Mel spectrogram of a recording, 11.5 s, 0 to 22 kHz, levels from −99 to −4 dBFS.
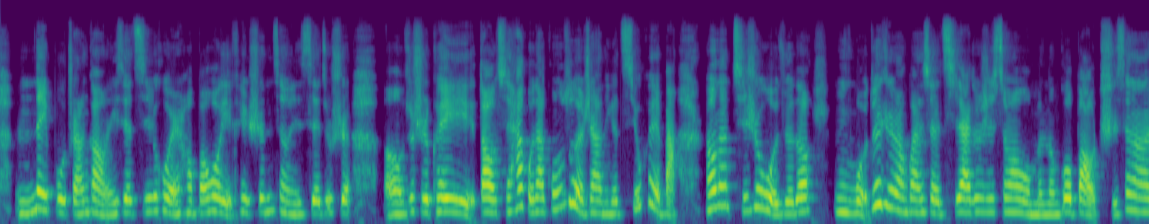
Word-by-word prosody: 嗯， 215 +1 -5
内 290 -2 +5
部 235 -4 0
转 215 -1 -2
岗 230 -4 0
的 - - -4
一 210 - -2
些 225 0 0
机 240 +2 -5
会， 250 -4 +1
然 205 - 0
后 225 - -4
包 220 +1 +1
括 250 -3 +3
也 - - 0
可 240 - -11
以 - - -3
申 240 +2 -4
请 230 -6 -5
一 195 - -5
些 215 +2 -1
就 230 +2 -6
是 225 -2 -1 0.3
呃， 200 +3 0
就 245 - -5
是 465 - +2
可 - - -1
以 450 -3 +4
到 240 - +5
其 235 +2 -7
他 320 +6 +2
国 230 - -1
家 240 - +3
工 285 +5 -3
作 400 - +3
的 310 - +4
这 230 +2 -4
样 220 - 0
的 - - -6
一 - - -4
个 210 - -2
机 210 +1 -9
会 385 +2 -1
吧。 - - -3 0.3
然 280 - +1
后 310 - +6
呢， 345 0 +1
其 255 -7 -7
实 325 - -1
我 280 -10 +4
觉 205 +1 -1
得， 245 +2 +4 0.2
嗯， 235 -2 -2
我 220 - +1
对 370 +4 +3
这 330 -4 0
段 260 -4 +2
关 230 -1 0
系 235 - -2
的 215 - 0
期 210 +4 -4
待， 235 - +6
就 240 +1 -2
是 235 0 -5
希 240 +1 -6
望 235 -1 +2
我 210 - 0
们 190 -1 -3
能 195 0 -2
够 240 +2 +5
保 230 0 +2
持 195 - -10
现 245 +8 -4
在 250 -2 0
235 Hz, 385 characters per minute, -22 LUFS, 215-255 Hz, 0.3 s, 后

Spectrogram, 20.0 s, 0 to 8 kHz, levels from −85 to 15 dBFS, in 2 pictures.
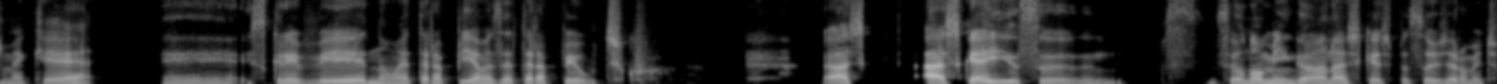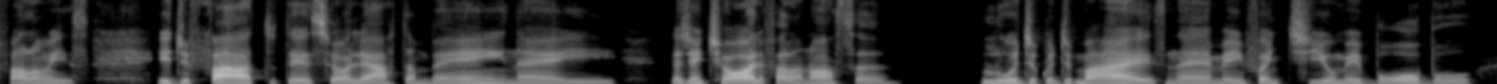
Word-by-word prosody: como 165 -5 -6
é 155 - -9
que 165 - -13
é? 180 +5 0 0.5
Eh, 160 -1 -10
escrever 175 +3 0
não 185 -3 -5
é 170 - -2
terapia, 180 +2 -2
mas 190 0 -3
é 190 - 0
terapêutico. 175 -5 -3 1.2
Eu - - +1
acho - - +3 0.4
acho 195 0 +8
que - - +5
é 200 - +8
isso, 175 -3 0
m 165 +3 -8 0.3
s - - -17
se - - -10
eu 175 - -1
não 180 +1 +2
me 190 0 -1
engano, 175 -1 0
acho 180 +1 -2
que - - -3
as 170 - -8
pessoas 175 -1 -7
geralmente 170 -1 -6
falam 170 +1 -1
isso. 160 0 -8 0.5
E, 185 - 0
de 215 +4 -5
fato, 170 -5 +7
ter 170 - -4
esse 165 +2 -2
olhar 165 -1 +1
também, 170 +4 -4
né, 165 -1 -4
e 160 +1 -11 0.4
que - - -13
a - - -3
gente 190 +1 -2
olha 180 +2 +8
e - - -13
fala: 165 -1 -2
"Nossa, 165 -4 -3 0.6
lúdico 235 +5 -2
demais, 175 -5 +3
né, 170 +1 -4
meio 170 +1 -4
infantil, 180 +1 -5
meio 170 -1 -4
bobo", 160 -1 -5
170 Hz, 165 wpm, -23 LUFS, 165-185 Hz, 1.2 s, acho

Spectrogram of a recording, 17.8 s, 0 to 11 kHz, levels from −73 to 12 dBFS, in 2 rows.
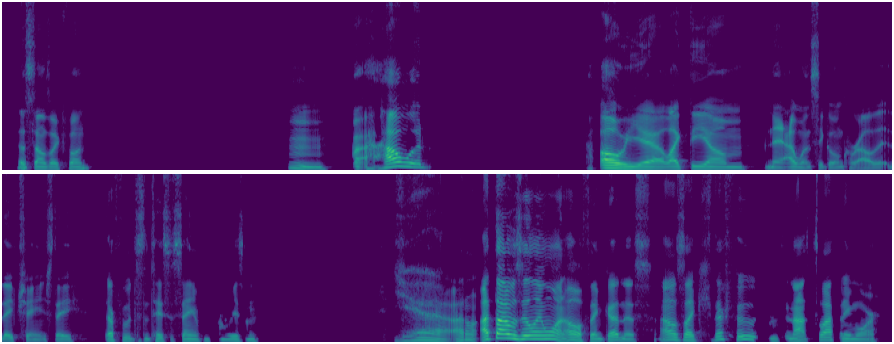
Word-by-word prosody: That - - -4
sounds 125 -1 -4
like 120 0 -6
fun. 125 +6 -7 2.0
Hmm, 120 -10 -7 0.3
but - - -2
h - - -4
how 275 - +9
would 225 -6 -2 1.7
Oh 175 -4 +10
yeah, 130 -2 +2
like 130 +2 -1
the, 135 -1 -3
um, 120 -2 -5 0.2
nah, - - -5
I - - -2
wouldn't - - -10
say - - -12
Golden - - -12
Corral, - - -9
they - - -11
they've 120 0 -6
changed, 100 -4 -13
they 110 -1 -9 0.3
their 150 - -1
food 150 -2 -11
doesn't 125 -3 -13
taste 125 -2 -7
the - - -17
same 120 -2 -6
for 110 - -17
some 105 - -13
reason. 110 +1 -10 1.4
Yeah, 135 -2 -7
I 155 - -3
don't 180 +1 -6
I 220 - +8
thought 280 +5 +10
it - - +7
was 245 -4 +3
the 225 - +6
only 235 0 +4
one, 235 -3 +2
oh 180 -1 +2
thank 125 -2 -5
goodness. 125 - -3
I 185 - -1
was 185 -1 -2
like, 165 -3 -1
"Their 205 +6 -5
food 210 0 -4
does 120 - -12
not 130 0 0
slap 170 +1 0
anymore." 115 -5 -7
130 Hz, 185 wpm, -24 LUFS, 120-180 Hz, 2.0 s, Oh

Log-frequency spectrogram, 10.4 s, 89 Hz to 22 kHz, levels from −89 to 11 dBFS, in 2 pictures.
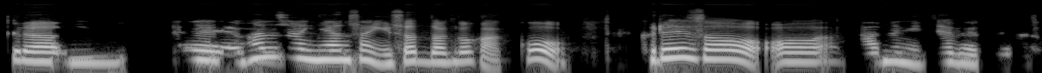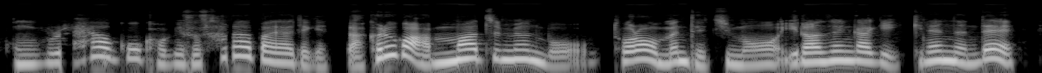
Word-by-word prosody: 그런 220 -2 +4 0.7
예, 240 - +4 0.2
환상이 280 -3 +2
항상 245 -1 +3
있었던 205 +2 0
것 215 - -1
같고 255 +2 -1 0.3
그래서 255 -4 +4
'어 210 +1 -1 0.2
나는 205 -1 -2
이제 170 - -13
외국에 185 -1 -5
가서 - - -27
공부를 185 +2 -6
하고 280 -4 -3
거기서 180 0 -9
살아 310 - -1
봐야 210 -7 0
되겠다. 150 -4 -8
그리고 325 +4 +5
안 195 - +2
맞으면 250 0 +3
뭐 150 -2 -10
돌아오면 220 -3 +1
되지 170 +1 -8
뭐.' 170 +2 -5
이런 205 +2 +2
생각이 220 -4 +1
있긴 210 +8 -7
했는데 230 +1 +2
220 Hz, 385 characters per minute, -19 LUFS, 190-255 Hz, 0.7 s, 그리고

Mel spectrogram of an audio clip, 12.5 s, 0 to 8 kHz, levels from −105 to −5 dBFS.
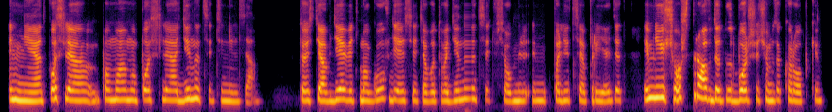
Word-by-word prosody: Нет, 210 -3 +4
после, 240 0 +2
э, 210 -2 -1
по-моему, 225 -1 0
после 225 +1 -3
11 220 -1 -1
нельзя. 195 -3 -5 0.7
То 215 - -1
есть 205 -2 -4
я 205 - +5
в 200 - -3
9 220 -1 +2
могу, 210 +3 -2
в - - -5
10, 210 -1 -4
а 200 - -1
вот 200 +1 -5
в 205 - -7
11- 225 +2 -3
всё, 205 -3 -6
миль 205 0 -2
м 210 -1 -4
полиция 215 0 -4
приедет. 205 +1 -4 0.3
И 235 - +3
мне 275 +1 +8
ещё 255 -4 +3
штраф 275 -5 +4
дадут 225 0 +1
больше, 225 +2 +2
чем 210 0 -1
за 225 +2 -6
коробки. 215 -1 -5
215 Hz, 160 wpm, -24 LUFS, 205-230 Hz, 0.7 s, мне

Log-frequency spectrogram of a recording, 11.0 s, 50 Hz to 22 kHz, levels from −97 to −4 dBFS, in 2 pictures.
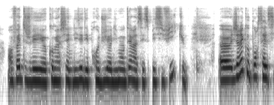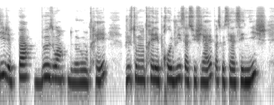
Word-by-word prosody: en 205 - -4
fait, 225 +1 -1
je 200 - -1
vais, 205 0 +5
heu, 190 - +3
commercialiser 205 0 0
des 200 -2 +1
produits 200 0 0
alimentaires 195 +2 +1
assez 195 0 -3
spécifiques. 200 - -7 0.7
Heu, 220 +1 +6
je - - +3
dirais 265 +9 +4
que 360 -3 -2
pour 265 -3 -2
celle-ci, 260 +2 +2
j'ai 225 -3 +2
pas 255 +5 0
besoin 235 +3 -1
de 200 -2 -4
me 185 0 -3
montrer, 205 - -2 0.3
juste 225 +1 -5
montrer 225 0 -1
les 220 -1 +4
produits, 220 0 +1
ça 230 -3 -2
suffirait. 205 +3 -2
Parce 225 -5 -7
que 205 - -1
c'est 200 +1 -3
assez 195 +1 0
niche 265 +12 +2
215 Hz, 185 wpm, -24 LUFS, 200-235 Hz, 0.7 s, Heu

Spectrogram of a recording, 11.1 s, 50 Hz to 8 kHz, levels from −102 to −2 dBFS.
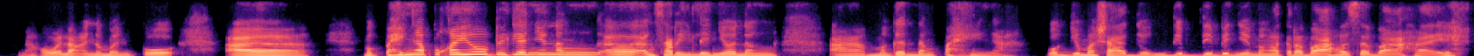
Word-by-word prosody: Naku 185 +4 -3
walang 195 -1 +1
ano 190 - -3
man 185 -1 -2
po. 190 +1 0 0.4
Ah, 185 -2 +4 0.4
magpahinga 275 +8 +2
po 310 - -4
kayo, 335 +2 +5
bigyan 315 0 +2
nyo 310 - +1
ng, 290 -1 +1 0.2
ah, 250 -2 +2
ang 250 - +1
sarili 255 0 +2
nyo 245 0 +2
ng, 230 -2 -2 0.5
ah, 200 -1 -3
magandang 220 +2 -1
pahinga, 190 -6 -7 0.2
huwag 210 0 -2
nyo 240 - +1
masyadong 215 -2 -1
dibdibin 225 +3 -1
yung 230 - -3
mga 220 0 -2
trabaho 230 +1 +2
sa 250 +1 -2
bahay. 195 -3 -3
215 Hz, 155 wpm, -21 LUFS, 195-245 Hz, 0.5 s, kayo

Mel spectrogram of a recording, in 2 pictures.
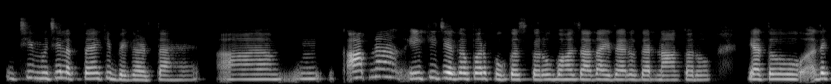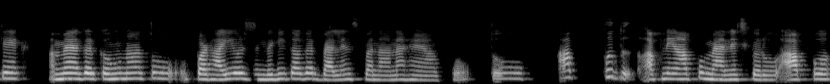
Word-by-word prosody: जी, 260 +4 -8
मुझे 275 0 -1
लगता 265 -1 0
है 265 0 +3
कि 275 +1 -5
बिगड़ता 215 -2 -1
है। 210 +1 -10 0.2
अ, - - -15 0.8
उम, 260 0 -4 0.3
आप 315 +1 +6
ना 360 +1 -3 0.3
एक 275 +2 -3
ही 305 - -3
जगह 270 -1 +6
पर 265 0 +5
फ़ोकस 230 -2 -1
करो, 225 0 0
बहुत 230 0 +1
ज़्यादा 225 0 +1
इधर-उधर 220 -1 -1
ना 210 0 -1
करो 215 0 -4 0.4
या 240 - +5
तो 240 0 +2
अ, - - -2
देखिए 265 +1 +2 0.4
मैं 260 +2 +7
अगर 260 0 +5
कहूँ 255 0 +3
ना 265 +1 +1
तो 270 -2 -4
पढ़ाई 235 0 +4
और 265 0 +6
ज़िंदगी 235 0 0
का 260 - +1
अगर 260 0 +1
बैलेंस 225 +3 -1
बनाना 215 0 -3
है 210 -1 -4
आपको 200 0 -9 0.2
तो 265 -1 -6 0.3
आप 325 +1 +1 0.3
ख़ुद 350 +6 -2
अपने 255 - -1
आप 245 0 +2
को 275 - 0
मैनेज 230 -2 +2
करो। 215 -2 -1
आप 225 +2 +3
240 Hz, 175 wpm, -23 LUFS, 225-265 Hz, 0.8 s, मैं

